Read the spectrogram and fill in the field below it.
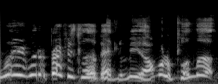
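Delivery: high, fast retold question; eager mock self-quote. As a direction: pitch it up and rush it, quoting yourself. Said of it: "I was like".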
